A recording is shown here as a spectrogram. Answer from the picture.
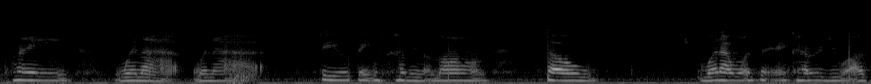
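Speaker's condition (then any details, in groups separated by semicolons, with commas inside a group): Cerebral palsy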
